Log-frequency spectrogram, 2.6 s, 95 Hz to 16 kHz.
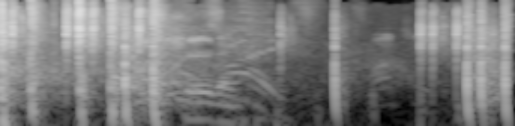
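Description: Gunfire in the military video game Arma 3, a rapid string of sharp close shots in short bursts, with a brief lull, then more shots and faint voices underneath.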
